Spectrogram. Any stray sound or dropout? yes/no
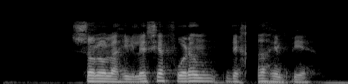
yes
